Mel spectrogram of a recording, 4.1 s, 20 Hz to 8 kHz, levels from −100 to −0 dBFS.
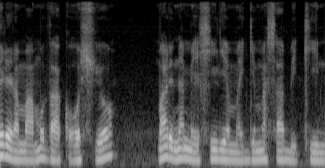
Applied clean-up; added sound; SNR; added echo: none; none; none; none.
